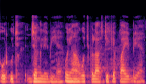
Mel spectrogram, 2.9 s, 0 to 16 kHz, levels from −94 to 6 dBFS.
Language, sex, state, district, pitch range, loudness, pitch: Hindi, male, Uttar Pradesh, Shamli, 120-125 Hz, -19 LUFS, 125 Hz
